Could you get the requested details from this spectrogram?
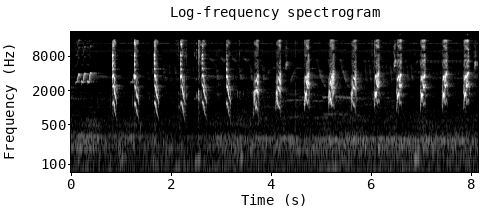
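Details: Lure track of a long-tailed shrike for a bird that will not sing: harsh, buzzy descending notes repeated at an even pace, a little over two per second, against low background hum.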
